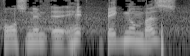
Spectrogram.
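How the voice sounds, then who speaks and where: A man's voice: sits high, fairly even intonation, moderate pace, noisy background. A man commentating on darts, chatty and analytical with the odd joke. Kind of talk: sports commentary. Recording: commentary booth with crowd behind.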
